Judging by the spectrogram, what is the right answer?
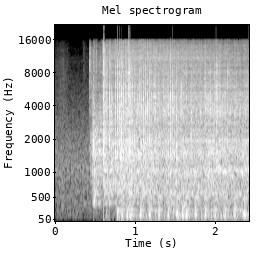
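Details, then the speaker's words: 1985 Yamaha Virago XV700 after fitting a voltage stabilizer to the ignition feed, weak battery: starter spins briefly with a barely touched button, engine catches cleanly into quick, even firing; normal start. "improve man did you hurt I just barely touched the button I need to just like wide straightaway"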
